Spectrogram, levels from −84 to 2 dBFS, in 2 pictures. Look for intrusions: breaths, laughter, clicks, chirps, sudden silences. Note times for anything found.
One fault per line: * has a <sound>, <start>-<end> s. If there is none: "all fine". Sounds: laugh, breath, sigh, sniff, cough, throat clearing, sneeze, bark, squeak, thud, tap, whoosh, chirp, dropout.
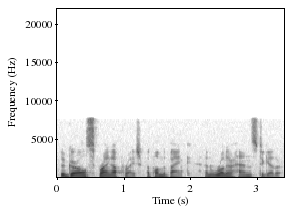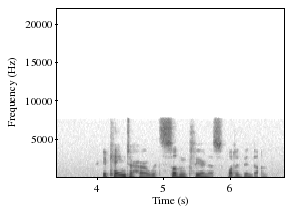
* has a dropout, 6.4-6.5 s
